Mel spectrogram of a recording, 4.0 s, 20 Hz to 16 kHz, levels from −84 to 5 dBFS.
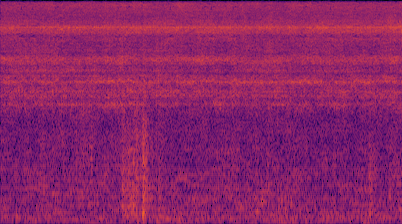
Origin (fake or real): fake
